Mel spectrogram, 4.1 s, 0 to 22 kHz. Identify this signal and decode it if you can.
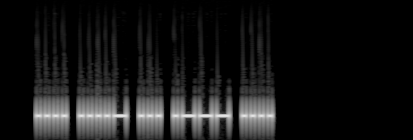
Morse code, heard as a keyed tone, about 27 wpm, 700 Hz. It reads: H4SJH
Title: Five Challenging Letter-Number Combinations 28wpm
